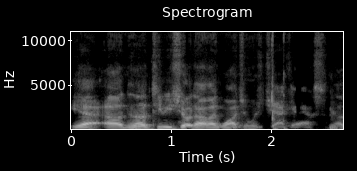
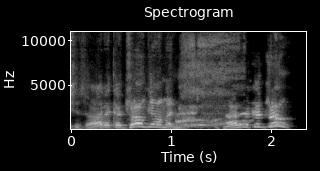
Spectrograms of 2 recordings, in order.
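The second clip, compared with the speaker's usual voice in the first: very high-pitched, shrill, loud TV host voice; 5 dB louder than usual. Remembering a late TV host and doing his voice: Regis impression. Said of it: "I've always liked doing his voice".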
